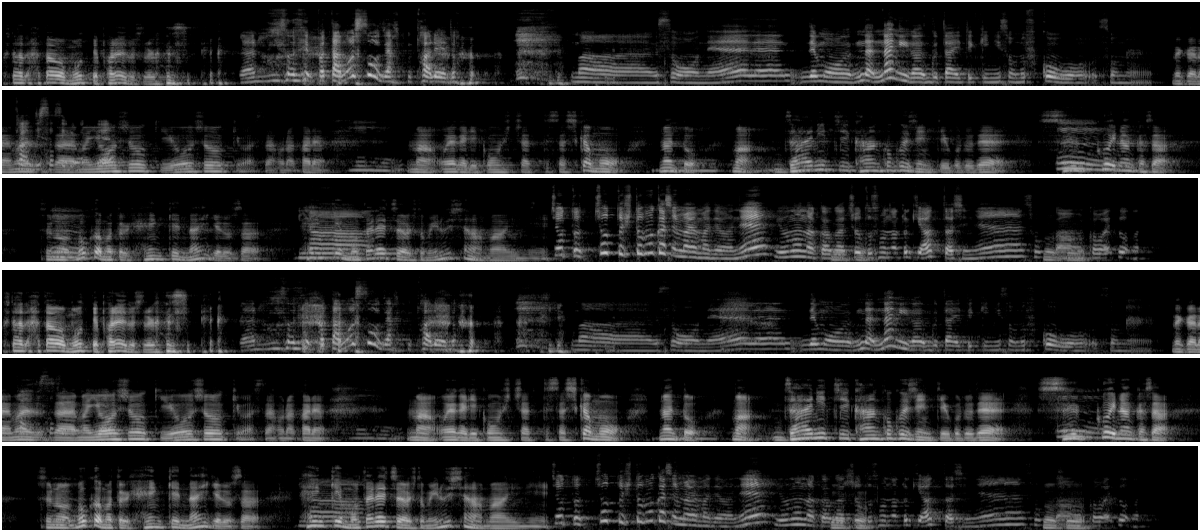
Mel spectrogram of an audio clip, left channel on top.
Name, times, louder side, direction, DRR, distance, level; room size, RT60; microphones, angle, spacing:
voice 1, 0.0-2.3 3.0-3.2 4.3-4.5 5.1-5.3 5.5-5.6 11.2-11.3 11.7-15.5 16.0-19.0 19.3-23.6 24.3-26.5 26.9-29.4 32.2-32.6 34.4-34.8, right 5 dB, 65° right, 0.5 m, -29 dB
voice 2, 2.4-4.6 5.1-11.5 12.1-13.1 15.5-16.0 18.5-19.1 19.5-19.7 22.5-23.2 24.4-24.9 26.9-27.7 29.5-35.3, left 5 dB, 45° left, 0.5 m, -31 dB
11.5 x 11.0 x 9.8 m
head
